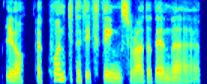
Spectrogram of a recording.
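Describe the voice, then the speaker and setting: Italian-accented man, 30s, halting and hesitant, mid-pitched voice, dry close recording. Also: a little mellow, no room sound. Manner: halting, many fillers and restarts. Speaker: guest. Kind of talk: casual interview talk.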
